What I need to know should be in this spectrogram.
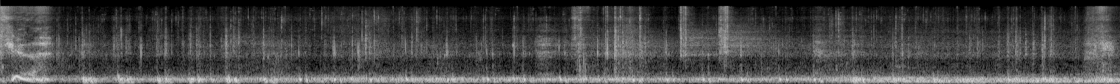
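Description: Footsteps thud on wooden planks and rocky ground.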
